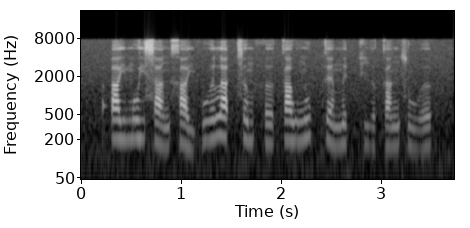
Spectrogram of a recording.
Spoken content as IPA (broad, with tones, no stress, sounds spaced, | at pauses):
ʔ a˧ j m o˧ j s a˨˩˨ n x a˨˩˨ j ʔ u˧˥ ə̯ l a˦˥ t̚ s ə˧ m h əː˨˩ k a˧ w n u˦˥ p̚ k ɛ˨˩ m e˦˥ k̚ x i˨˩ ə̯ k a˧˥ ŋ s u˨˩˦ ə̯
